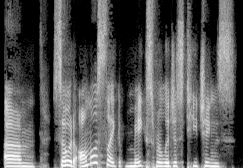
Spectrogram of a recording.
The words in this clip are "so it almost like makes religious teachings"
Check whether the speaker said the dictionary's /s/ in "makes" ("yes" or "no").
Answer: yes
